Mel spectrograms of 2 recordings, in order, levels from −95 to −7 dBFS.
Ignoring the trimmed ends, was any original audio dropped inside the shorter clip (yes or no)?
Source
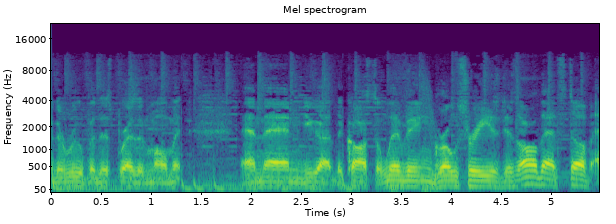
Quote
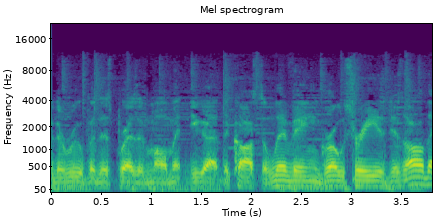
yes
